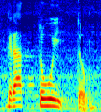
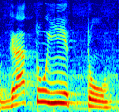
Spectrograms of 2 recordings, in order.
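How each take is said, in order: First: The stress falls on the 'tu' syllable. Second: The stress falls on the 'i' syllable. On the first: The speaker calls it right. "O correto seria gratuito" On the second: The speaker calls it wrong. "Está correto essa pronúncia? Não está correto"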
